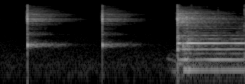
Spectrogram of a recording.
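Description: Playback from a rhythm-training web exercise: the last two wood-block-like clicks of a four-beat count-in, evenly spaced just under a second apart. Near the end a sustained pitched note begins on the next beat, the first note of the rhythm being played back.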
